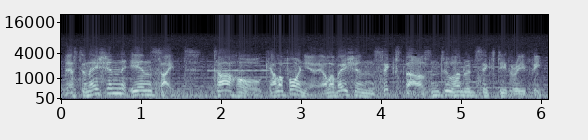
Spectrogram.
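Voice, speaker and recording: Man as 1960s instructional film narrator, mid-pitched and expressive, dramatic pauses, music underneath. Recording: muffled 1960s 16mm film soundtrack.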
